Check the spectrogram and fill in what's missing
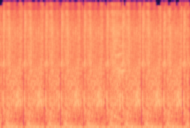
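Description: Rapid automatic shotgun fire in the Prison Life video game, a continuous loud burst of evenly spaced shots in a fast regular rhythm with no pauses.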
